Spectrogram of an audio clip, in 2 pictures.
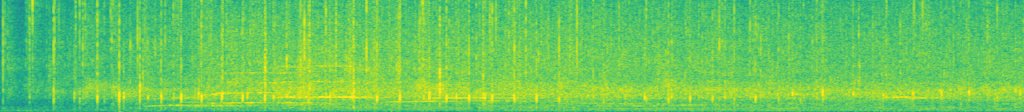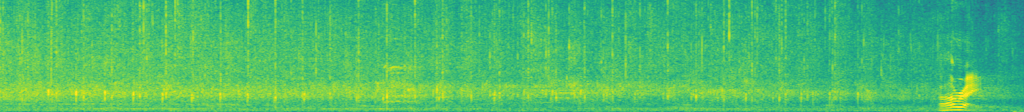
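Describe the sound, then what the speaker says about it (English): Graduates at a spring graduation ceremony stand and applaud their families and friends, a long, steady wash of hall clapping lasting about twenty seconds with voices murmuring beneath and a brief louder burst at the close. "please stand, turn, and face the audience and applaud your family and friends."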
